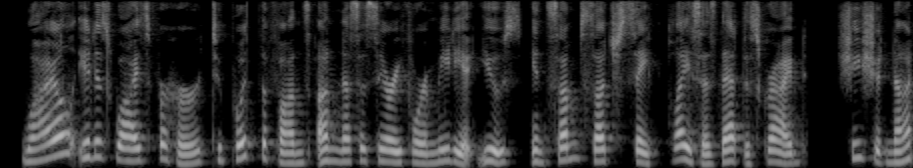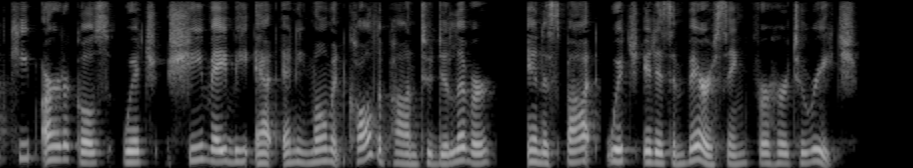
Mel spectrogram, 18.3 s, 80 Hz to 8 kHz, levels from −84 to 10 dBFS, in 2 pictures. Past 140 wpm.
Yes: average, 160 wpm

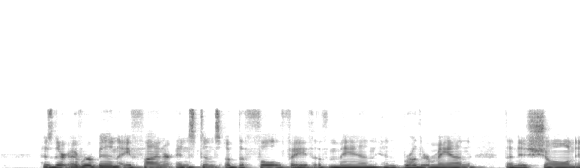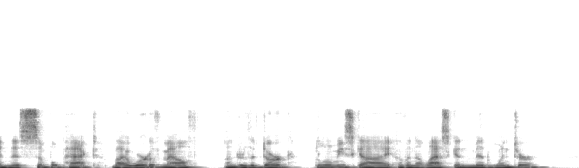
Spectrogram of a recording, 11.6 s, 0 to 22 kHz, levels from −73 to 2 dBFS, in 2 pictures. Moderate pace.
Yes: average, 185 wpm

